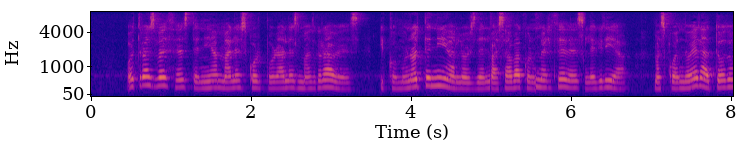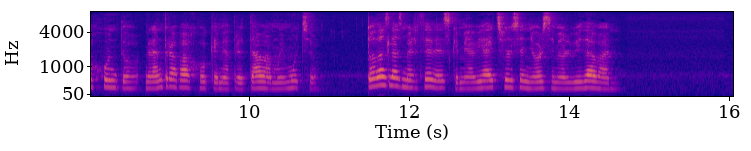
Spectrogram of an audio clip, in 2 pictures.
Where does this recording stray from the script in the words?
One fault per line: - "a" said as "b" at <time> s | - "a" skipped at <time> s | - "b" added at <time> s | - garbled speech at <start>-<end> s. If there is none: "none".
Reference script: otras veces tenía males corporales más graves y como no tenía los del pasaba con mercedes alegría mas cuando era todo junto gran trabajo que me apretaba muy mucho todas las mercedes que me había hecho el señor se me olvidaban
none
